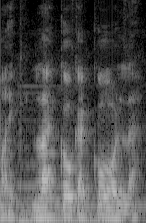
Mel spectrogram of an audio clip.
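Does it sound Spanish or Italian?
Italian. It is said with an exaggerated Italian accent.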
